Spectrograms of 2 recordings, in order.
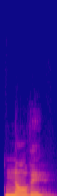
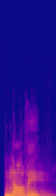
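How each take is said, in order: Both takes have the same delivery.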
